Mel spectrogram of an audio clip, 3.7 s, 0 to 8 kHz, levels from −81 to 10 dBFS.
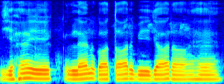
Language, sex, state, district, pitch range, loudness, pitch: Hindi, male, Uttar Pradesh, Saharanpur, 115-125 Hz, -13 LUFS, 120 Hz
